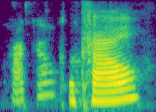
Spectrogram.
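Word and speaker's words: Kraków: Where's Krakow? Did I say it right? Krakow? Krakow? Cacao.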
